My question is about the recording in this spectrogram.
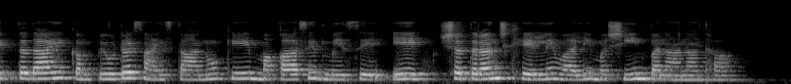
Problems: none marked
